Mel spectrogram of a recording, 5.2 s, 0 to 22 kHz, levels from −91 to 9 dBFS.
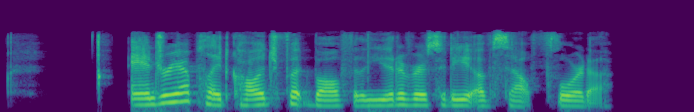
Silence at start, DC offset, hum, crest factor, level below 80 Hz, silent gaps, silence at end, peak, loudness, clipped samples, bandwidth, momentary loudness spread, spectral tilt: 0.7 s; under 0.1%; none; 16 dB; -60 dBFS; 0.86-0.95 s; 0.7 s; 0 dBFS; -15 LUFS; under 0.1%; 8.2 kHz; 10 LU; -3 dB/octave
